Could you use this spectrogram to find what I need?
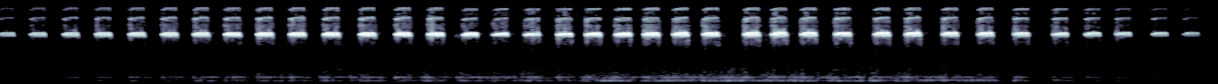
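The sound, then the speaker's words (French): A male cricket chirps by rubbing its two tegmina together, producing many short, bright, high-pitched pulses in a steady, even rhythm that keeps going without a break, with only a faint low murmur underneath. “Donc vous aurez reconnu probablement le son des grillons. Et le son des grillons, en fait, il est réalisé grâce aux deux tegmen du grillon qu'il va frotter l'un contre l'autre”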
